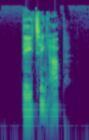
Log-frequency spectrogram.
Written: datingapp

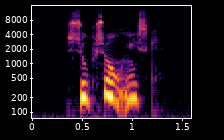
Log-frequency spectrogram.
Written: subsonisk

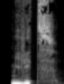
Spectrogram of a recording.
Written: milits

